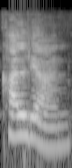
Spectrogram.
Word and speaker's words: Kalyan: So we say Kalyan.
